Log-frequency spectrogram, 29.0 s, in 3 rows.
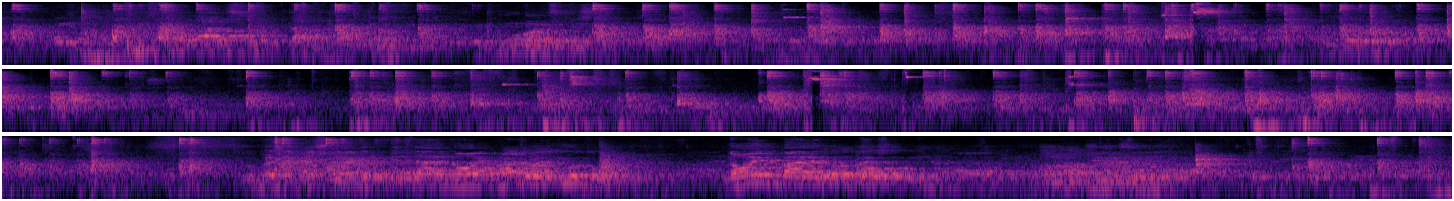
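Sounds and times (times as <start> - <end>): table tennis balls clicking: 0.0 - 3.1, 3.8 - 21.9, 27.4 - 29.0
shoes squeaking on wooden floor: 5.0 - 5.7, 7.0 - 8.4, 12.8 - 18.4.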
